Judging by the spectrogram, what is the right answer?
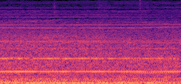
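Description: A GO Transit train idles at a station with a steady, loud mechanical rumble and a sustained tonal whine, continuous and close throughout.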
